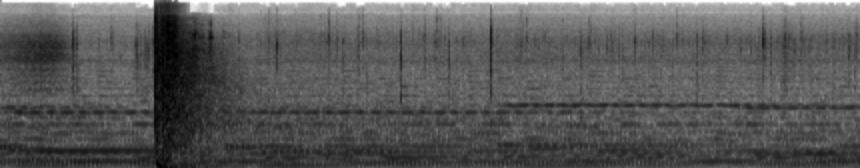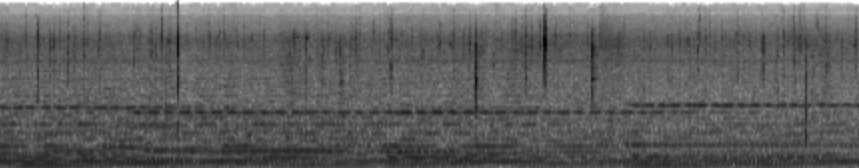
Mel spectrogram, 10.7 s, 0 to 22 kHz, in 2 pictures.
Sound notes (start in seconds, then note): 1.0 gun Shot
